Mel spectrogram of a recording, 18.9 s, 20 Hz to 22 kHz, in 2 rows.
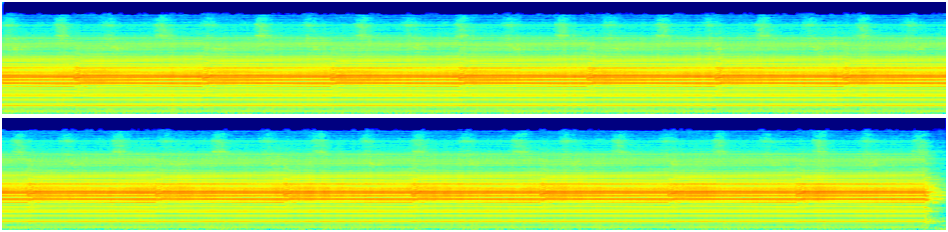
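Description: A loud, steady, droning buzz with a faint rhythmic pulsing, about 47 a minute, typical of a scanner running a sequence.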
